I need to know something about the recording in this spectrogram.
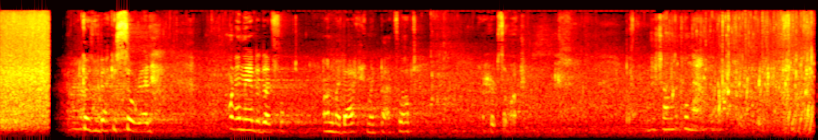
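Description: A young woman talks close up, in a lively way.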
